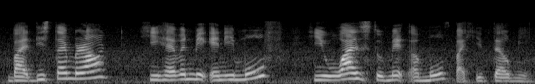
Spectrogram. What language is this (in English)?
English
